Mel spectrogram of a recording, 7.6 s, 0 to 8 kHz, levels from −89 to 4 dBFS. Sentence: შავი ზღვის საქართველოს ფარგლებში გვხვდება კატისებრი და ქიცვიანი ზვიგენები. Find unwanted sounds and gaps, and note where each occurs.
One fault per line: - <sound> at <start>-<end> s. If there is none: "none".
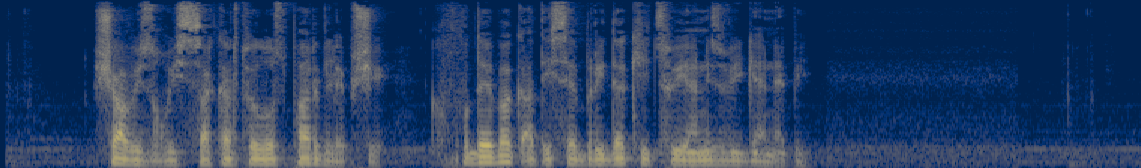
none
